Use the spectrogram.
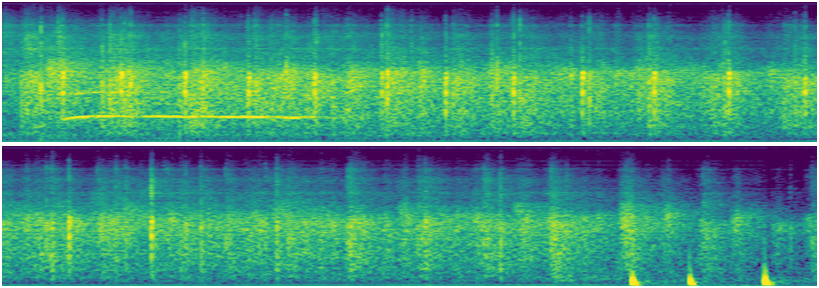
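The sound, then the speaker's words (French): A church audience at a youth gathering applauding: steady, full clapping throughout, with a brief sustained whistle-like tone near the start and a few loud low thumps toward the end. “est-ce que nous pouvons acclamer pour la gloire de notre Dieu? Aide-moi à acclamer très bien.”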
